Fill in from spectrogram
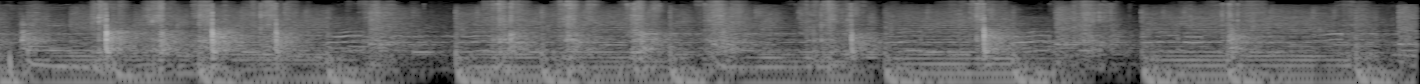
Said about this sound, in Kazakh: Оны осылай майда көбек қылып турап аламын.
